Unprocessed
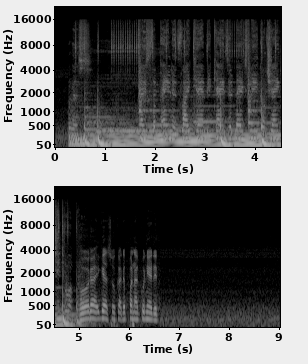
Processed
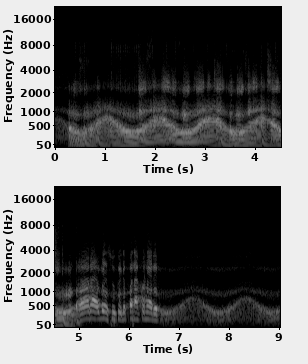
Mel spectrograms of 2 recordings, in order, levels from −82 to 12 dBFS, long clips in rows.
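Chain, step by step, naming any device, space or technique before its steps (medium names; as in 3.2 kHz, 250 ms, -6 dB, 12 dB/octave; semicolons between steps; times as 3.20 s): 5.65–6.18 s: peaking EQ 390 Hz -9 dB 0.58 oct; talk box (valve stage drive 38 dB, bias 0.5; talking filter a-u 0.96 Hz); trim +15 dB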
